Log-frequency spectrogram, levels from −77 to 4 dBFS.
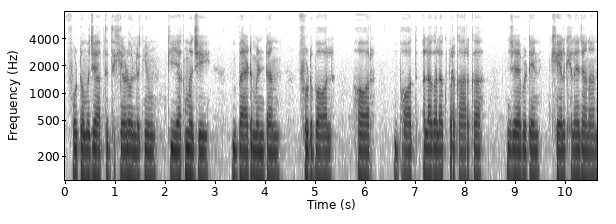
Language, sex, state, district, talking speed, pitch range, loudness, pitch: Hindi, male, Uttarakhand, Tehri Garhwal, 110 wpm, 110-115 Hz, -16 LUFS, 115 Hz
